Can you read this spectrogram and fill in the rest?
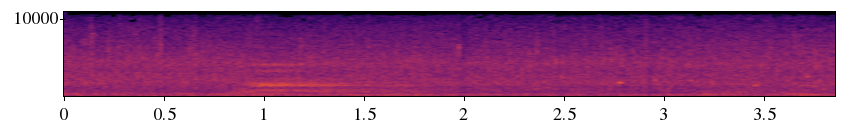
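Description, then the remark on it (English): Light rain falls steadily, a soft, even patter and hiss that fills the background without a break, fairly quiet and with no voices. “It's starting to rain.”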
